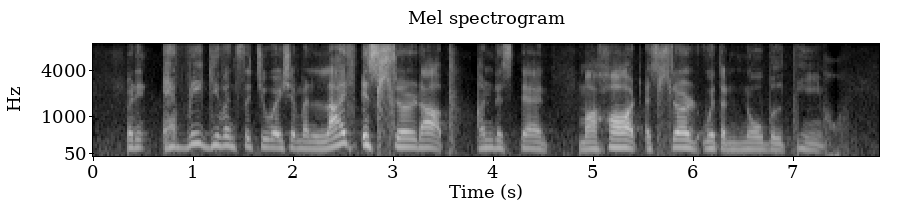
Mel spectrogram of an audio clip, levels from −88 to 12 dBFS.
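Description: Comfort noise in place of the background runs from 0 to 0.68 s. The room hiss, sitting about 40 dB below the speech, gives way to a flat, textureless noise that lacks the small fluctuations of the real background. This is likely discontinuous transmission: the sender goes quiet while nothing is being said, and the receiver synthesises noise roughly matched to the background's level and shape. The band is capped at 8 kHz throughout, which fits a G.722 call path.

An onset clipped by the voice detector falls at 0.31 to 0.34 s. About 30 ms of the speech's start is missing, so the first sound begins abruptly, without its soft lead-in. The likely cause is a detector that was slow to register that speech had resumed. The opening moment was never sent, and the receiver kept playing its synthetic noise until transmission restarted.

Sound dropped by the voice detector occurs at 2.84 to 3.00 s, 5.64 to 5.78 s and 7.00 to 7.04 s. 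Each time a brief stretch of speech, 80, 60 and 20 ms respectively, vanishes into steady noise before the audio returns. The likely cause is a detector that judged the sound to be background and stopped sending. Generated noise then filled 160, 140 and 40 ms, until the detector triggered again.

The same featureless comfort noise replaces the background again from 3.56 to 4.86 s and from 7.00 s to the end of the clip. In both stretches the natural room sound is swapped for uniform synthetic hiss while the sender is silent.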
